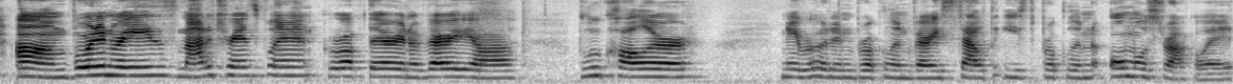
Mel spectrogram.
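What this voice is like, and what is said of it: Brooklyn accent. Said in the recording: “I'm from Brooklyn. Usually people can tell immediately from the accent.”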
